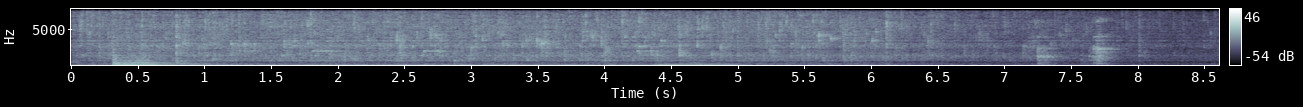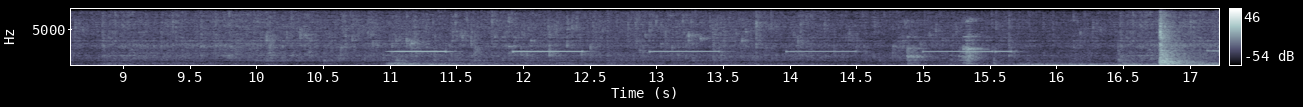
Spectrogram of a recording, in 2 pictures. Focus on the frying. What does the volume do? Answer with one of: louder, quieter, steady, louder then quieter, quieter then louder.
quieter.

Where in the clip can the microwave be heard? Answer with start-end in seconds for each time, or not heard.
0.0-5.0, 10.9-17.1.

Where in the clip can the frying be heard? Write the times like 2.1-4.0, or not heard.
0.0-17.1.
